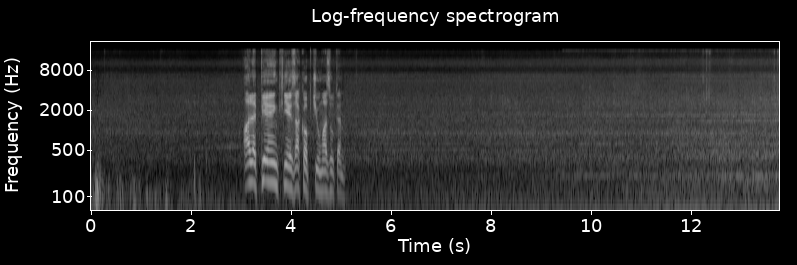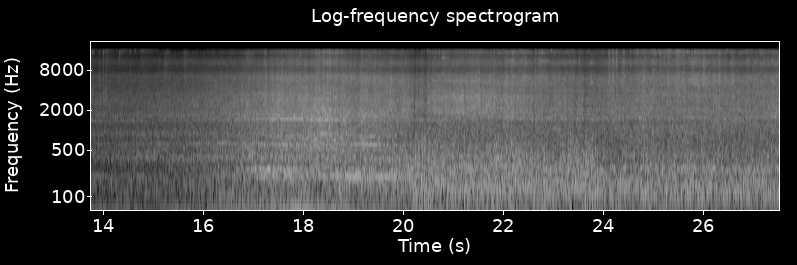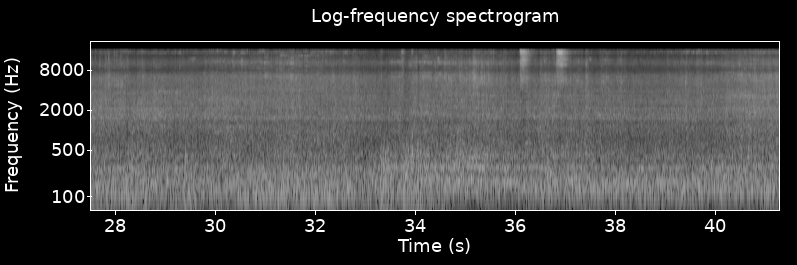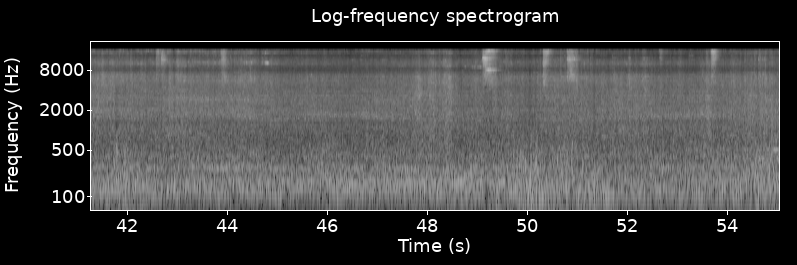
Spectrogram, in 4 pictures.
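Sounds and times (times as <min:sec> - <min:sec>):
diesel locomotive engine: 0:00.0 - 0:55.0
train wheels rumbling on rails: 0:00.0 - 0:55.0
clickety-clack over rail joints: 0:18.2 - 0:55.0.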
